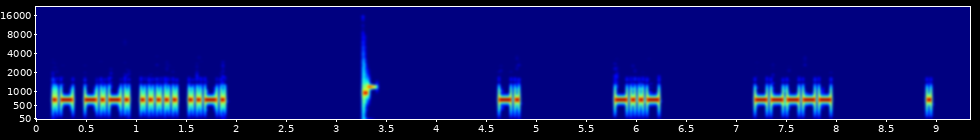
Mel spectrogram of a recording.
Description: Morse code, heard as a keyed tone, about 30 wpm, spaced as for 13 wpm, 700 Hz. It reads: AC5F NX0E
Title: USA Call Signs - 4 Characters - 8x Character Spacing - 30wpm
